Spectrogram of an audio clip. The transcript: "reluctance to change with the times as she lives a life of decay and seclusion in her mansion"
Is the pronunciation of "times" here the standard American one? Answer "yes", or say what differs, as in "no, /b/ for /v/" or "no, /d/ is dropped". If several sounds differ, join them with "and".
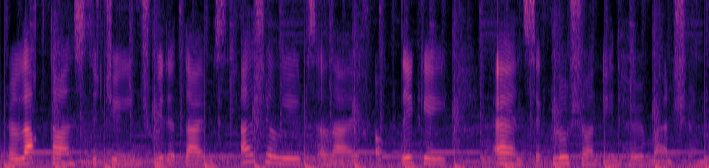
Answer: no, /s/ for /z/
